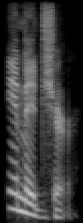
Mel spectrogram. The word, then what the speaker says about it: Imgur: The consensus I'm gathering from the internet as I'm doing a little research is that the company pronounces it Imager.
